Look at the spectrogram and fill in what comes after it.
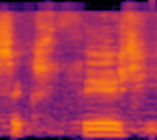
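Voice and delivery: hushed, soft, barely audible quiet voice.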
